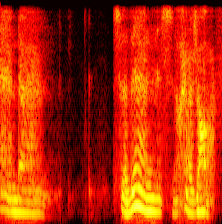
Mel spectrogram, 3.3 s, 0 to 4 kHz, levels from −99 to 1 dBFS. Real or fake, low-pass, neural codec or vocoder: fake; 3.6 kHz; codec, 44.1 kHz, 2.6 kbps, DAC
